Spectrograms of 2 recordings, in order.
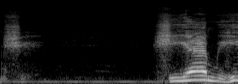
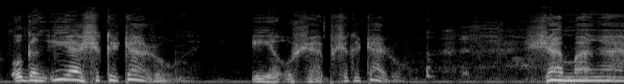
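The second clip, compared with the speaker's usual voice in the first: ordinary delivery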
